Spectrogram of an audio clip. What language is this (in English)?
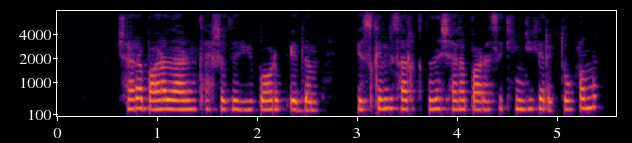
Uzbek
